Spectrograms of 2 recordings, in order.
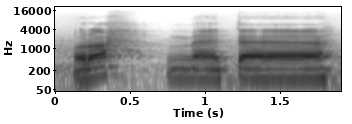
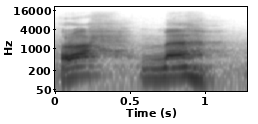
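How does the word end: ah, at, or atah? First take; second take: atah; ah. First: The word ends with an extra tah syllable. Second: The word ends with a soft h sound. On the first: The speaker calls it wrong. "bukan baca dengan rahmatah" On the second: The speaker calls it right. "bacaan betulnya adalah rahmah"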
